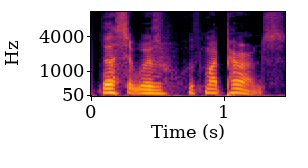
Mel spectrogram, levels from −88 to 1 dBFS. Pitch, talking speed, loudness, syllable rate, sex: 140 Hz, 245 wpm, -18 LUFS, 6.2 syllables/s, male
